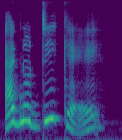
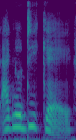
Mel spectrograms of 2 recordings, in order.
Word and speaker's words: Agnodice: Agnodice, I think I said it wrong, it's Dike, not Dice. I wanted to say Dice, and then I found a YouTube video that said it's Agnodice.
